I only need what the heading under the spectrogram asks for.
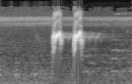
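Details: Swallow calling in the morning: two short, bright, high chirps about a quarter second apart, then quiet, with a faint steady high hiss in the background.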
